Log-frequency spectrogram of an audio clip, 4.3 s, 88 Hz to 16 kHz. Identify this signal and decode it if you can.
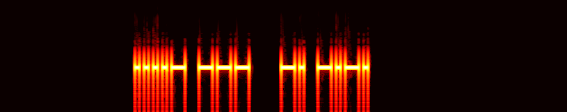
Morse code, heard as a keyed tone, about 36 wpm, 690 Hz. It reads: 4O NC
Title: Winter Field Day Exchanges 35wpm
